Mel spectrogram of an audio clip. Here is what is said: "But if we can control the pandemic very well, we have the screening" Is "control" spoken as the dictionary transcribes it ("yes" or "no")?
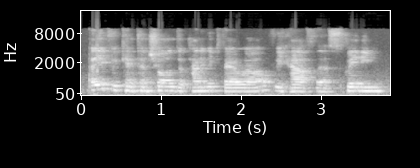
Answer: no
